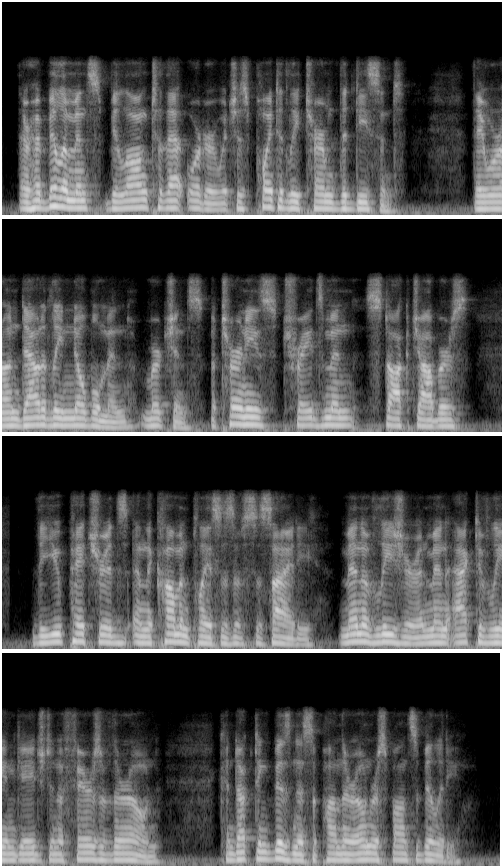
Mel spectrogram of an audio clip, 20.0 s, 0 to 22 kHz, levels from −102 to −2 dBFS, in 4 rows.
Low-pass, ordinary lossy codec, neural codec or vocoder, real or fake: 7.2 kHz; Opus, 24 kbps; none; real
